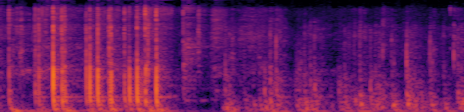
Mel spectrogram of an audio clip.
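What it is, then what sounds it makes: Book. Fingers tap quickly on a paper copy of Hobbes' Leviathan, producing a run of soft, dull, low-pitched thuds that stop almost instantly. The first second is denser and louder, then the taps continue more lightly.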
